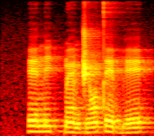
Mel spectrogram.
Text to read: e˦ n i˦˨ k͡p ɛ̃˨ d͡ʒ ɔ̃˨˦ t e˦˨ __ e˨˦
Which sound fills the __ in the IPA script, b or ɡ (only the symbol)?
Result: b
